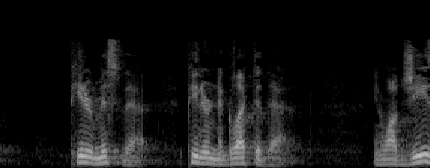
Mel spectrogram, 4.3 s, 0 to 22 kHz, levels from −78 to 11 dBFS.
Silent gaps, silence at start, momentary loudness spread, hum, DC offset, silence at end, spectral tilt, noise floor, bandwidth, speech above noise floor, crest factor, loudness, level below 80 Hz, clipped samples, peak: none; 0.7 s; 15 LU; none; under 0.1%; 0 s; -6 dB/octave; -67 dBFS; 8.6 kHz; 43 dB; 18 dB; -26 LUFS; -66 dBFS; under 0.1%; -8 dBFS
